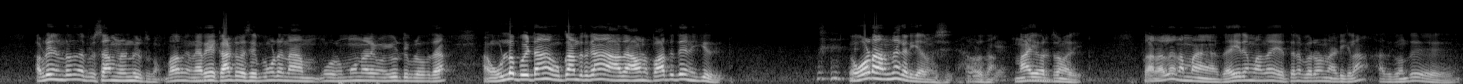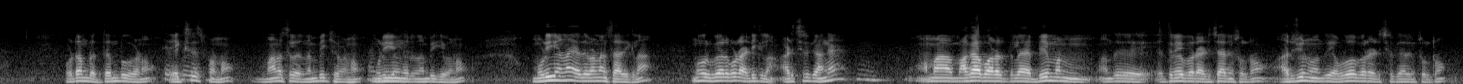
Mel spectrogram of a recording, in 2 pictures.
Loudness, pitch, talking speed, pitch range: -18 LUFS, 155 Hz, 150 wpm, 135-180 Hz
